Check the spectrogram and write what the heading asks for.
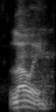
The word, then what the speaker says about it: Loewy: Did I pronounce it right, Jason? Loewy, sorry. Yeah, that's Jason, all right. Loewy.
